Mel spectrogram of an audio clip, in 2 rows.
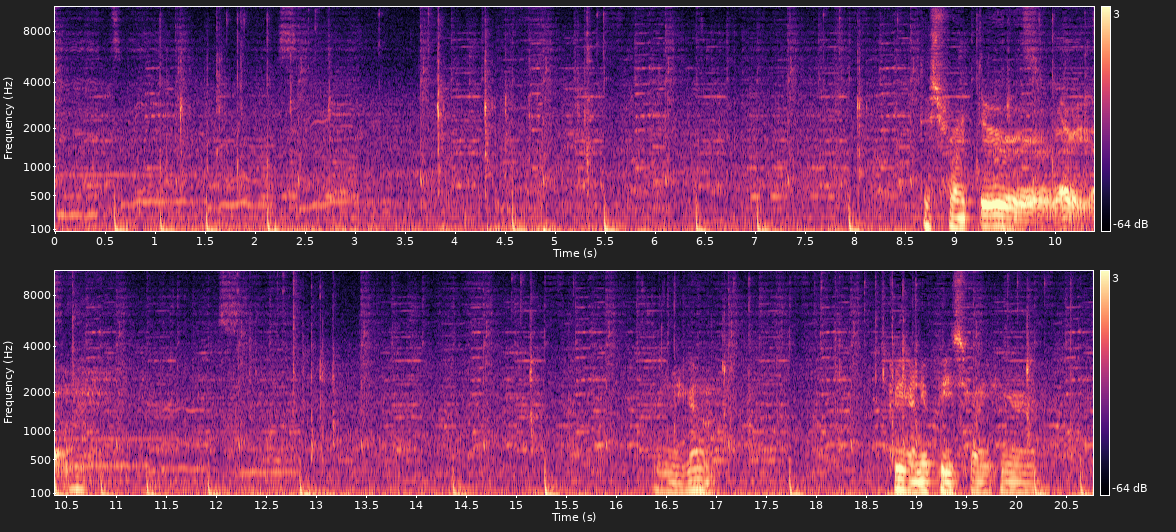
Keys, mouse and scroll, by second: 1.3 Tab, 3.3-4.4 drag, 3.3 right click, 3.9 Tab, 4.4 Tab, 5.3 ctrl+r, 8.1 Tab, 9.6 Tab, 12.2-15.0 right drag, 13.0 s, 15.2 Tab, 17.2 Tab, 18.8 s, 20.0 click, 20.2 Tab.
